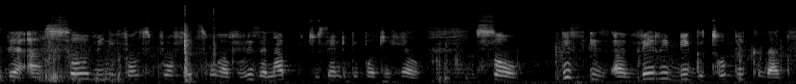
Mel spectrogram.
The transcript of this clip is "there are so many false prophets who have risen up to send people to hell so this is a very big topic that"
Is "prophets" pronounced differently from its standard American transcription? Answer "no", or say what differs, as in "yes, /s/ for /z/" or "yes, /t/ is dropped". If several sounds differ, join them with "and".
no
